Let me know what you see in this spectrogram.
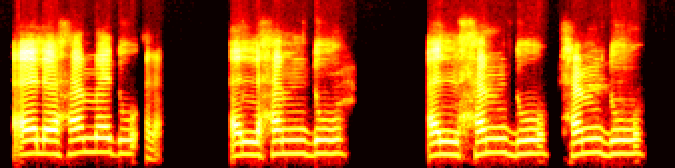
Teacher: Jelaskan dan tipiskan huruf lam sukun dan jangan dibaca dengan memantul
